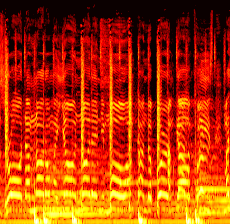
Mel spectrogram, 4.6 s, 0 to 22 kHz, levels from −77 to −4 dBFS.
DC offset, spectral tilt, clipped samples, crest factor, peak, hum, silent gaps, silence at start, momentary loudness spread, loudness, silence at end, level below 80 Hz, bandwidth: under 0.1%; -4.5 dB/octave; under 0.1%; 14 dB; 0 dBFS; none; none; 0 s; 4 LU; -14 LUFS; 0 s; -18 dBFS; 16.5 kHz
